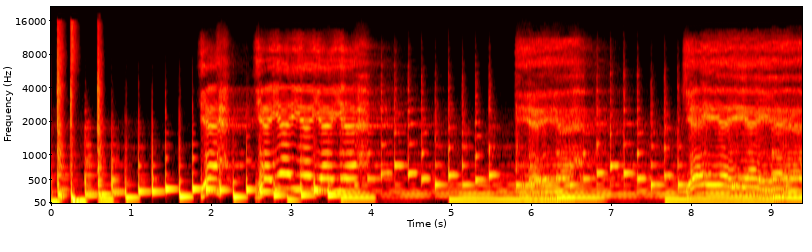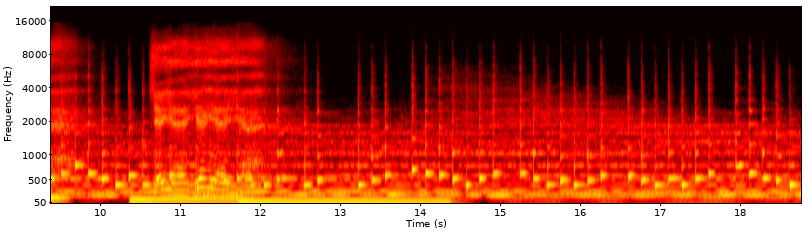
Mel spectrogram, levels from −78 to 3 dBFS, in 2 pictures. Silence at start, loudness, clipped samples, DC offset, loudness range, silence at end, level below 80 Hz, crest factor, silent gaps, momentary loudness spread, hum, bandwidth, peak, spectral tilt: 0 s; -24 LUFS; under 0.1%; under 0.1%; 7 LU; 0 s; -34 dBFS; 18 dB; none; 8 LU; none; 16 kHz; -6 dBFS; -5.5 dB/octave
